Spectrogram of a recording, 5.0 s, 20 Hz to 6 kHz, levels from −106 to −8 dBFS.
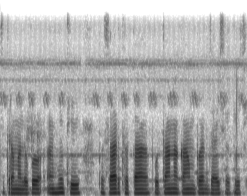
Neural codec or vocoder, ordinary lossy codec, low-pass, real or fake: none; none; 5.4 kHz; real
